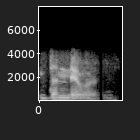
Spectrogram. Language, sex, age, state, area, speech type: Sanskrit, male, 18-30, Rajasthan, rural, conversation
